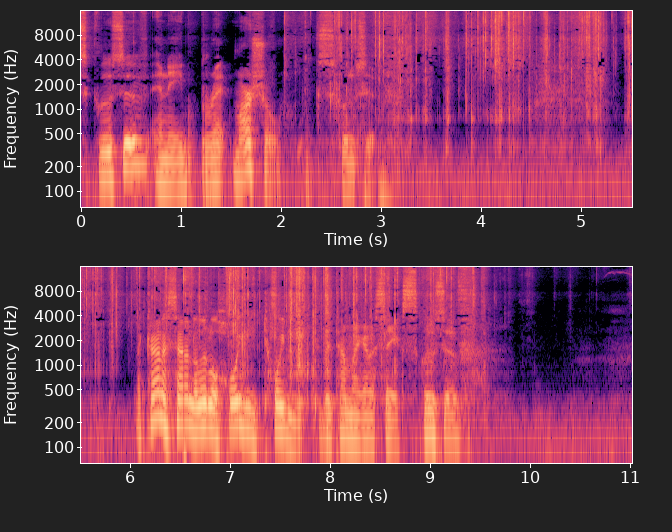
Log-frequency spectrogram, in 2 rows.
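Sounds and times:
cards crinkling and rustling: 2.0s - 9.9s.

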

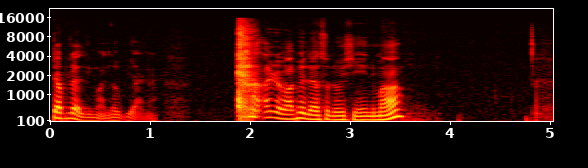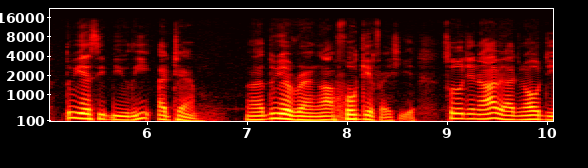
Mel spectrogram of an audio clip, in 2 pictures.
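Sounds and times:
short sharp cough: 1.9s - 2.3s.

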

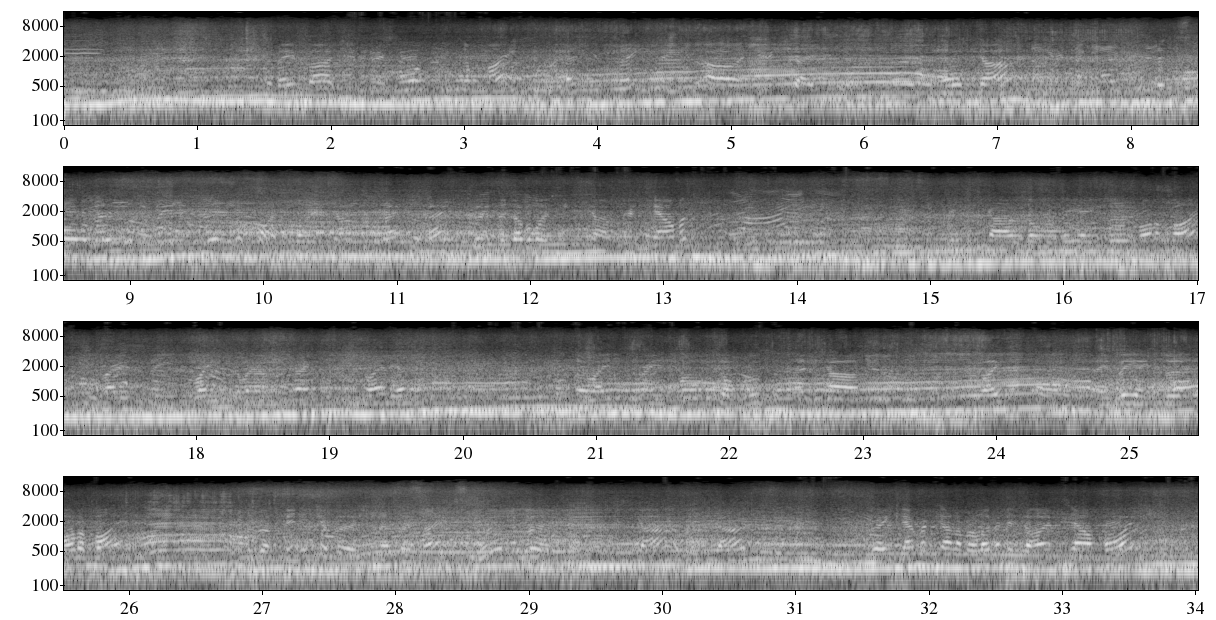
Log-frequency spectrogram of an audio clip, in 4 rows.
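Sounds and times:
race car engines: 0.0s - 34.0s.

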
